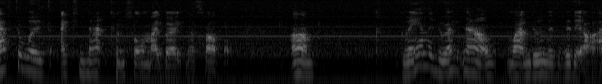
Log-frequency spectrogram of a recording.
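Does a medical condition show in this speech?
Yes: cerebral palsy.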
